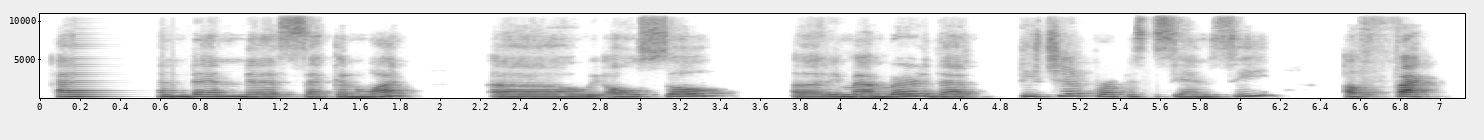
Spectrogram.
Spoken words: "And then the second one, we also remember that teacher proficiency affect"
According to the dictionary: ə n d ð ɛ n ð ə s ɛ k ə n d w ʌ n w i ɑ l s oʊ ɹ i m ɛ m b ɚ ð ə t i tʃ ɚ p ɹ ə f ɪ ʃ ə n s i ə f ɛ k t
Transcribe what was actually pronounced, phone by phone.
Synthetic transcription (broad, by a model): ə n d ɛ n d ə s ɛ k ə n d w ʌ n w i ɑ l s oʊ ɹ i m ɛ m b ɚ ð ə t i tʃ ɚ p ɹ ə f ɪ s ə n s i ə f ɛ k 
